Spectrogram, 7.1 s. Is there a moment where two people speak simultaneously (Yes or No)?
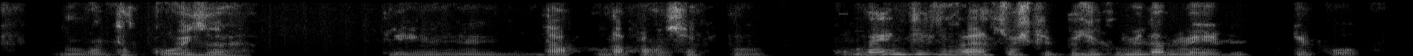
No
